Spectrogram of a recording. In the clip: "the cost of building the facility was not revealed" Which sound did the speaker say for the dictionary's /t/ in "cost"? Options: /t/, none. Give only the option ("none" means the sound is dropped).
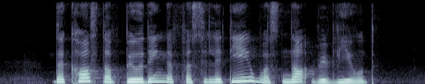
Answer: /t/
